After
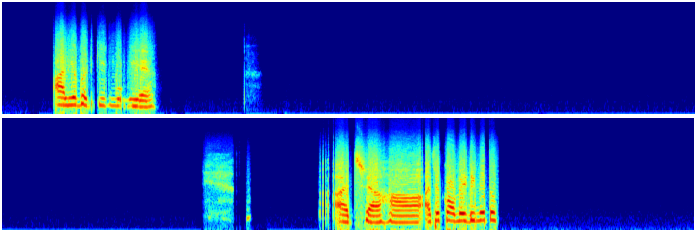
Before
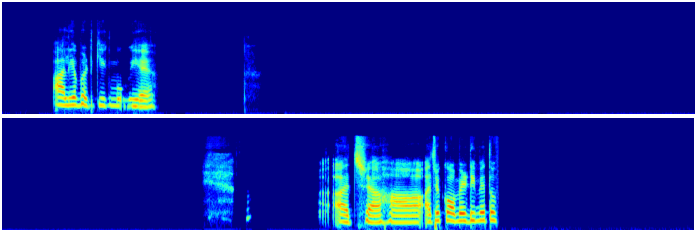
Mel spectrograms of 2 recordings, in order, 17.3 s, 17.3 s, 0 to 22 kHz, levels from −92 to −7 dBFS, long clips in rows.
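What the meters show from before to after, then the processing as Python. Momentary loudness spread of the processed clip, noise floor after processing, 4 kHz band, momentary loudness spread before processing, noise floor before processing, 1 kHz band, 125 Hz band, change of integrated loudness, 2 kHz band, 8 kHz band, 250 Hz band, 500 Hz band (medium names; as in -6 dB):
16 LU, -81 dBFS, +11.5 dB, 18 LU, under -85 dBFS, +11.5 dB, +13.0 dB, +11.5 dB, +12.0 dB, +10.0 dB, +12.5 dB, +11.5 dB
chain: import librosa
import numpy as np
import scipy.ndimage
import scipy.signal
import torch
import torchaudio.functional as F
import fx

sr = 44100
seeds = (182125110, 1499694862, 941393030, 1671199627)

p1 = fx.block_float(x, sr, bits=3)
p2 = fx.air_absorb(p1, sr, metres=90.0)
p3 = fx.fold_sine(p2, sr, drive_db=6, ceiling_db=-14.5)
p4 = p2 + (p3 * 10.0 ** (-4.5 / 20.0))
p5 = fx.peak_eq(p4, sr, hz=320.0, db=4.0, octaves=0.28)
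y = p5 * 10.0 ** (4.0 / 20.0)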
